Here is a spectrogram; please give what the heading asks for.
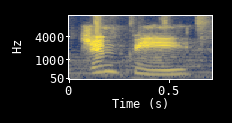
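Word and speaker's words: Junpei: So uh it's Jinpi and Kane.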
